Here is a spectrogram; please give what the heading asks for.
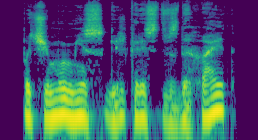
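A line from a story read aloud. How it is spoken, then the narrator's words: Whispering. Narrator (Russian): шепнул я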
